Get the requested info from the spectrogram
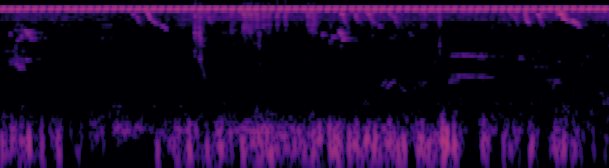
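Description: Faint, short, thin bird chirps that slide downward in pitch, a few scattered through, over a steady high-pitched whine and a low wind-like rumble.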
